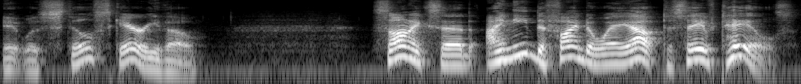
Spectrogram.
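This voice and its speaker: Exasperated man, slow and deliberate delivery. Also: medium pitch, fairly bright tone. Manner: exasperated, sarcastic. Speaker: reader on a comedy book club show. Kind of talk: mock-dramatic reading of bad fan fiction with exasperated asides.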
